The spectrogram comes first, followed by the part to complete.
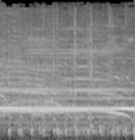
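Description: Protest crowd cheering and shouting "yeah" in answer to a speech. One man's long, steady-pitched shout is loudest, with a few fainter held voices under it.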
